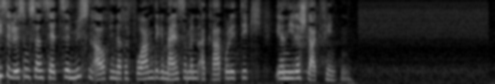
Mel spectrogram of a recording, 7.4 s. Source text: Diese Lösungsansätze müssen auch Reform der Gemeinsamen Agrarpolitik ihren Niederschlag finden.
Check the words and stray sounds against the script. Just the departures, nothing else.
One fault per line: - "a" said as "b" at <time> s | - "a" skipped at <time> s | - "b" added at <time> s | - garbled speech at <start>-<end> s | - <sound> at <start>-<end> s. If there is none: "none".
- "in der" added at 1.6 s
